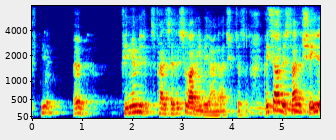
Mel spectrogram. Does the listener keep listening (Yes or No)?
Yes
